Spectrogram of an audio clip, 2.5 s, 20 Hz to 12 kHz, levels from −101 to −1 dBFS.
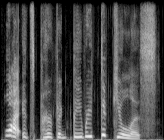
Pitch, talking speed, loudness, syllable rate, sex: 300 Hz, 95 wpm, -20 LUFS, 4.2 syllables/s, female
